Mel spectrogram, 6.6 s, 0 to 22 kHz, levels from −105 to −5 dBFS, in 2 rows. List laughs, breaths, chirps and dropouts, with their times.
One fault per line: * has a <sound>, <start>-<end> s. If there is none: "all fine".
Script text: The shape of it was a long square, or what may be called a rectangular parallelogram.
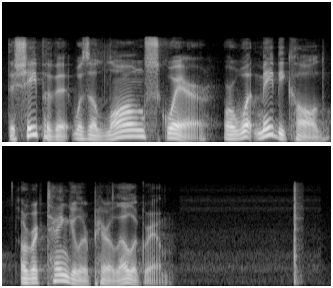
* has a tap, 6.2-6.3 s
